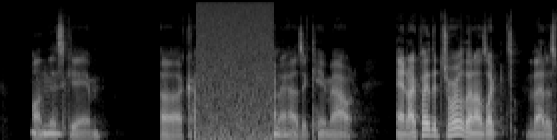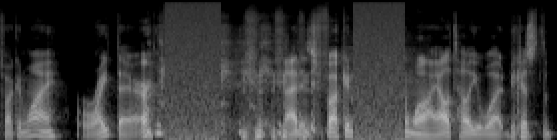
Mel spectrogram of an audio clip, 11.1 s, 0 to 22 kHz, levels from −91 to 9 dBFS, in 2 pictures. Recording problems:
audio cutting out; filled with static; at 2 s for 1 s, at 7 s for 0.5 s and at 9 s for 0.5 s

